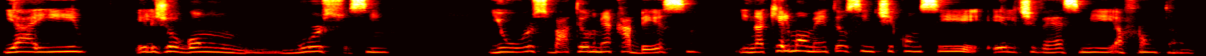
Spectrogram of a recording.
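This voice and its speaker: A woman's voice: a little high, normal speed, husky. A woman in her thirties with a Brazilian Portuguese accent, a guest in a casual chat, telling stories about her children and acting out what she said to them. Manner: warm storytelling, acts out quotes to her kids.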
